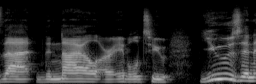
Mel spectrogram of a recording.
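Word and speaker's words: Nihil: series of stories the Nile that's how it's pronounced like the River Nile but spelled NIH al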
